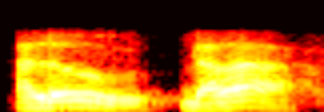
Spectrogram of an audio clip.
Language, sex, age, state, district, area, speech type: Bengali, male, 18-30, West Bengal, North 24 Parganas, urban, conversation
